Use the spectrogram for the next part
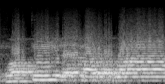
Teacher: masuk nun mati ketemu ra tapi tidak berdengung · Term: idgham bila ghunnah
